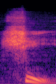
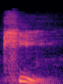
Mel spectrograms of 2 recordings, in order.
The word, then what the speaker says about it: Qi: that's what Prana is in Chinese languages they call it chi chi written uh that's in the Roman side writing it but in the pure Mandarin and other ways other languages is spelled Qi it means the same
